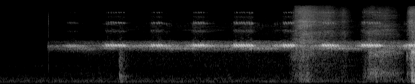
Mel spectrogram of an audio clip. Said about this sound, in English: Crickets.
